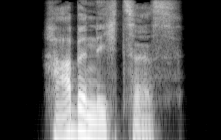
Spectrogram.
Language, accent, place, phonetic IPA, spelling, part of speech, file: German, Germany, Berlin, [ˈhaːbəˌnɪçt͡səs], Habenichtses, noun, De-Habenichtses.ogg
- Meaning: genitive singular of Habenichts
